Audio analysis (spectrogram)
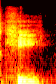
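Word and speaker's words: chi: Because C-H-I is how you say the, is how you pronounce the Latin letter that X is based on.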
